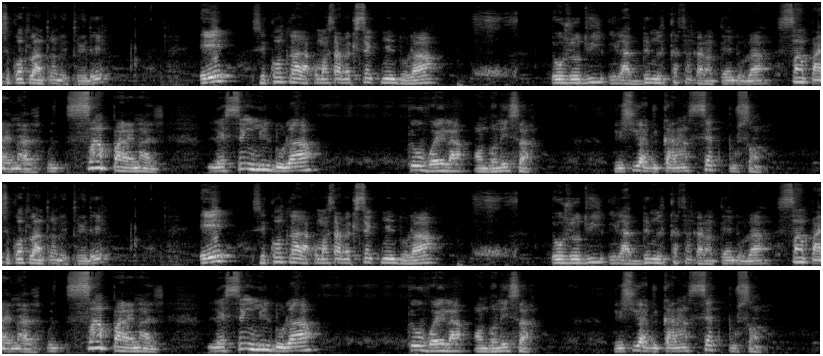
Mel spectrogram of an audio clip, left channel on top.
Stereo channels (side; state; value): both; identical; correlation 1.00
